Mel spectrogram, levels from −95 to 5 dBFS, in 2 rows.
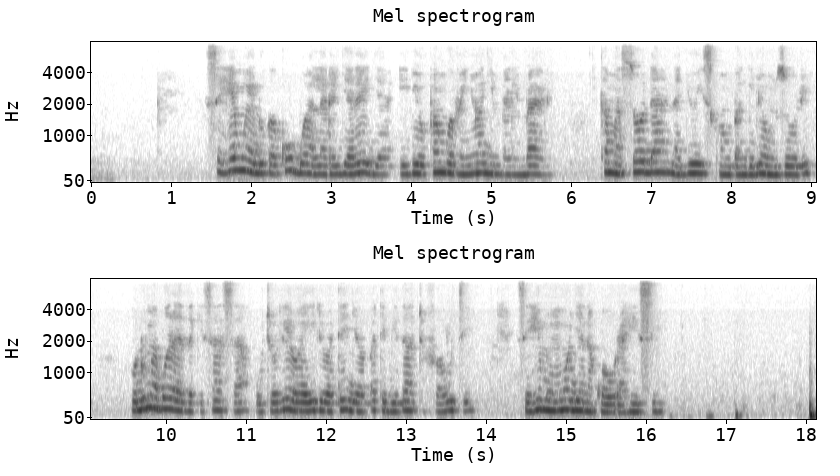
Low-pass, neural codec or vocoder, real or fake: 7.2 kHz; none; real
